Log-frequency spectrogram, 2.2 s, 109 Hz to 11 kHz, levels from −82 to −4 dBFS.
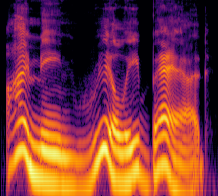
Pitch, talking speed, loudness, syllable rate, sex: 180 Hz, 110 wpm, -14 LUFS, 2.5 syllables/s, female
